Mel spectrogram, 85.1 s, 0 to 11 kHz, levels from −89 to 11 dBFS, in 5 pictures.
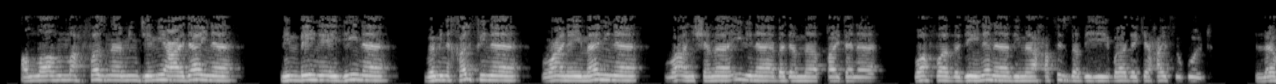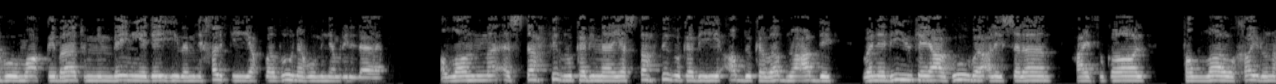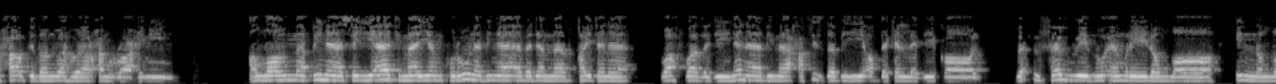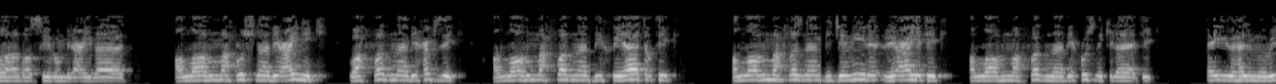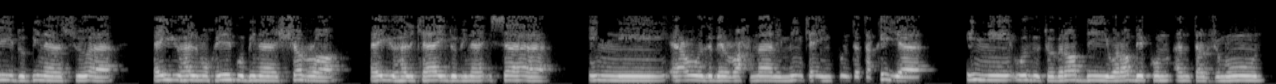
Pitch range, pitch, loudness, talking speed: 160-175 Hz, 165 Hz, -20 LUFS, 85 wpm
